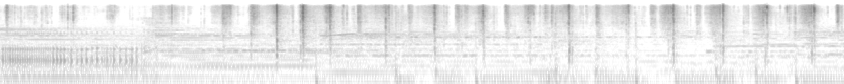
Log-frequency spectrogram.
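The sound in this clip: Playing cards being shuffled by hand during a tabletop card game: a dense riffling rustle, then a run of crisp, rhythmic flicks and snaps over steady background music.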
